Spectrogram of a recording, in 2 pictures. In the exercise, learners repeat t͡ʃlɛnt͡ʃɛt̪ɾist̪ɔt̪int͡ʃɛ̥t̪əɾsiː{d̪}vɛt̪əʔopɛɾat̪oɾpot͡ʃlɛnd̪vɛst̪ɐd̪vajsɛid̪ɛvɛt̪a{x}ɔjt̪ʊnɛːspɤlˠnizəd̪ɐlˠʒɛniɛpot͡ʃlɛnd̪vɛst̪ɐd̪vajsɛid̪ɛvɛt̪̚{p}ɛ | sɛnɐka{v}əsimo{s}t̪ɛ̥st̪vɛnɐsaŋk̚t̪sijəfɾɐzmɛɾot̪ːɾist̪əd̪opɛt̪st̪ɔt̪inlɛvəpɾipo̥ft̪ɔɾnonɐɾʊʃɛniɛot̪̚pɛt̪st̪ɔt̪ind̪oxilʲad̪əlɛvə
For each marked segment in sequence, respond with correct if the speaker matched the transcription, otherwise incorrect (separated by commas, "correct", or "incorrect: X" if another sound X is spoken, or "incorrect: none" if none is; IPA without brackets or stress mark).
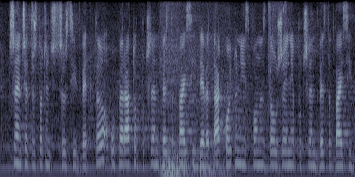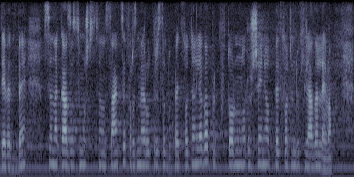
correct, incorrect: k, incorrect: b, incorrect: z, incorrect: ʃ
